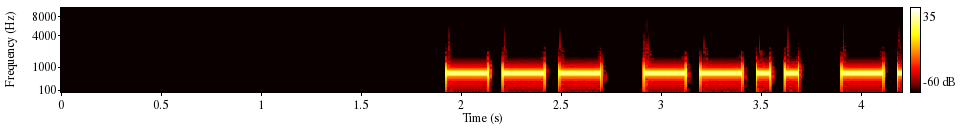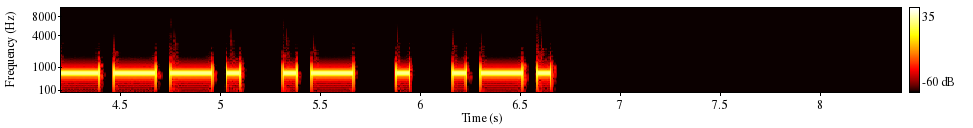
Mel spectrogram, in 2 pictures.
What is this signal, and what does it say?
Morse code, heard as a keyed tone, about 17 wpm, 700 Hz. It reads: OZ9AER
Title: DXCC-100 Call Signs - 6 Characters - Repeated 2x - 17wpm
